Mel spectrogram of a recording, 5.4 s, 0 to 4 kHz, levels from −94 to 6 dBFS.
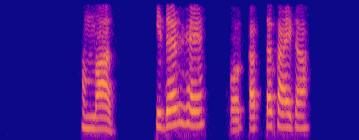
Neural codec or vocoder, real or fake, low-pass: codec, 16 kHz, 8 kbps, FreqCodec, smaller model; fake; 3.6 kHz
